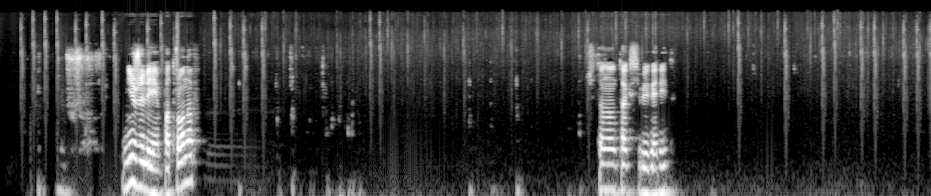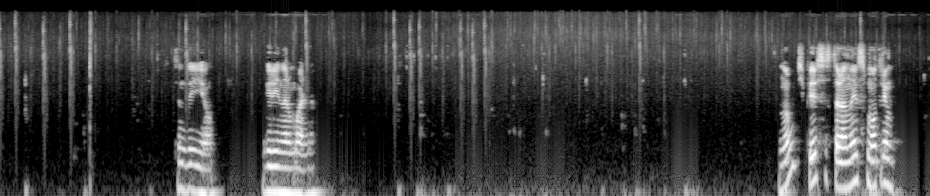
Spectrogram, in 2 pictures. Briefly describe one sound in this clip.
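Fire crackles and pops steadily.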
